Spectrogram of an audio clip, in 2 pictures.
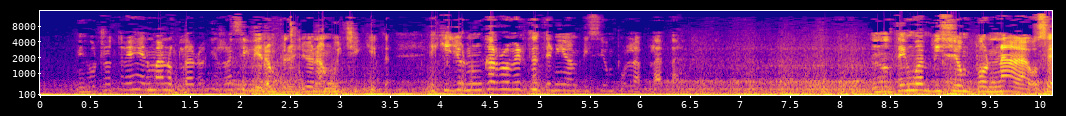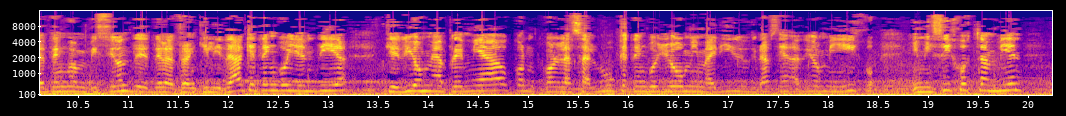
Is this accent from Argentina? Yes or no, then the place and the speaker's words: no; Chile; also born or lived in Germany; Yo nací en Alemania, pero me crié, me eduqué en Sudamérica, por no decirte Chile. Chile.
